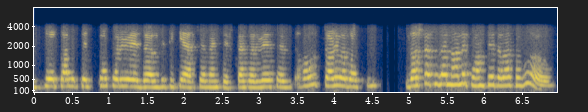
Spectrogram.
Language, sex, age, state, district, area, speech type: Odia, female, 45-60, Odisha, Sundergarh, rural, conversation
